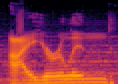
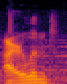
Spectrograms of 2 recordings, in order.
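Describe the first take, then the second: First: Nasal, with every syllable fully sounded. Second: The second syllable is rolled over quickly. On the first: Americans say it this way. "they kind of nasal it and go all the way through the syllables" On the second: Irish people say it this way. "They just kind of roll over the second syllable"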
